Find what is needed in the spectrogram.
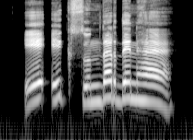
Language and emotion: Punjabi, happy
